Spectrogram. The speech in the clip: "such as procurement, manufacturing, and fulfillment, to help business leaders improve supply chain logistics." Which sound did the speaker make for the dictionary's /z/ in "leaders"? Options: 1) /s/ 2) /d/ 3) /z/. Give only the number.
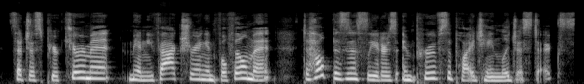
3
